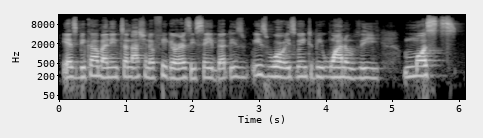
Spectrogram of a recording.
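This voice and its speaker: A young woman with a Ugandan accent, speaking earnestly at a panel, pausing often with fillers as she gathers her words. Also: on the low side, flat delivery. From northern Uganda. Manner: earnest, halting, many fillers. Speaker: journalist panelist. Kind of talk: panel talk.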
